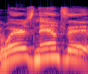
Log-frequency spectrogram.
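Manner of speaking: put-on lost, bewildered voice, high, calling out. Describing a clip of a man before playing it, imitating someone yelling. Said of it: "he's like yelling".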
